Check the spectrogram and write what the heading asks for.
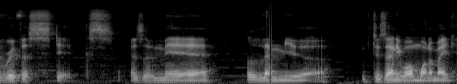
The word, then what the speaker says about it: lemure: It's pronounced Lemure, but I will make a history check on what they might be as for character. For my character. In your world, they may be pronounced lemures, but for that, you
